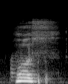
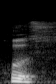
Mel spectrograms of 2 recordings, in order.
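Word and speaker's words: Höss: donc c'est le c'est le commandant os rudolp hos h o E 2 S hos en hos voilà et pas évident à prononcer hein pour les noms germanophones et en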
